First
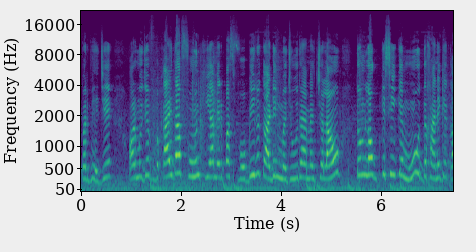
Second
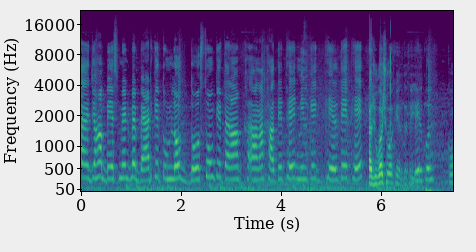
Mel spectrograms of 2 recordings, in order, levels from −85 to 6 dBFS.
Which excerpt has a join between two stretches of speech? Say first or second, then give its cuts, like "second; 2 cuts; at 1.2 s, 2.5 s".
second; 1 cut; at 5.8 s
